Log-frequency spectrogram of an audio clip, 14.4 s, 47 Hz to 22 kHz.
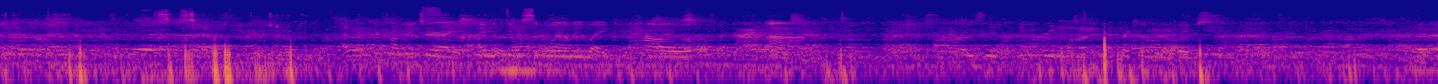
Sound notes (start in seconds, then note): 3.4 indistinct chatter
